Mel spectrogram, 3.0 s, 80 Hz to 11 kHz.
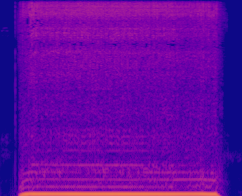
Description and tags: Electric razor 12 - battery driven razorblade short
A recording of an electric razor (see title for specific type of razor).
Recorded on july 19th 2018 with a RØDE NT2-A.
beard, electric, electricrazor, hygiene, Razor, razorblade, shave, shaven, shaver, shaving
